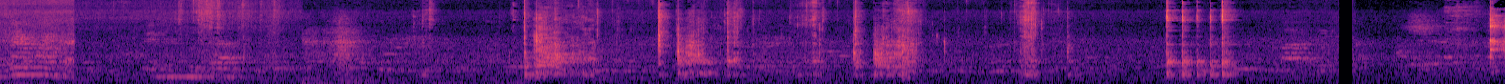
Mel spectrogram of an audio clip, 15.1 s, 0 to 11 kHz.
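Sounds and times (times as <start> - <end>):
water sloshing: 5.0 - 10.9
spoon scraping and clinking pot: 5.1 - 10.8.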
